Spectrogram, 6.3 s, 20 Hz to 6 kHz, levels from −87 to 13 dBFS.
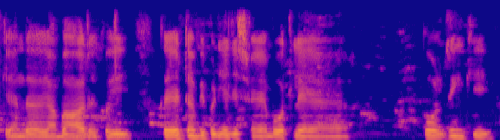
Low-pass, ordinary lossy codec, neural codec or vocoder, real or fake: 5.4 kHz; none; none; real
